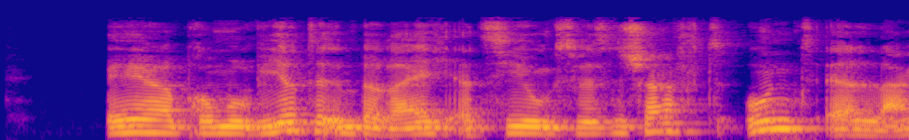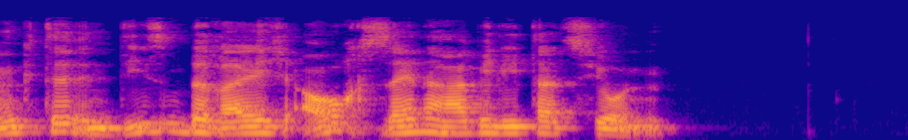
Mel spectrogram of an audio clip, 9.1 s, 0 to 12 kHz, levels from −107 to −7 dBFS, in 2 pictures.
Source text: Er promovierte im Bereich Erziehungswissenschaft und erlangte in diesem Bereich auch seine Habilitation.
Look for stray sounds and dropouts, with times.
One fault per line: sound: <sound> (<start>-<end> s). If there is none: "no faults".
no faults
